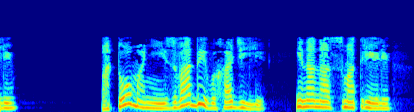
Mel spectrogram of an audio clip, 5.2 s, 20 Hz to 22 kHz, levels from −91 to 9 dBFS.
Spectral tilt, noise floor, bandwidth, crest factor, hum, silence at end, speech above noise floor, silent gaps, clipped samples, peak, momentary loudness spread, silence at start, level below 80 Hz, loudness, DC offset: -6 dB/octave; under -90 dBFS; 5.8 kHz; 14 dB; none; 0.3 s; over 69 dB; none; under 0.1%; -8 dBFS; 11 LU; 0 s; -60 dBFS; -22 LUFS; under 0.1%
